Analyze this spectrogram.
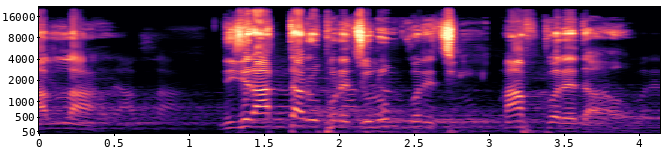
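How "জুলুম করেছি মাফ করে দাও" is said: normal talking voice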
